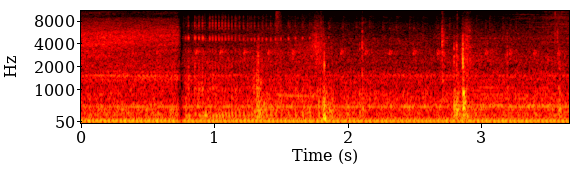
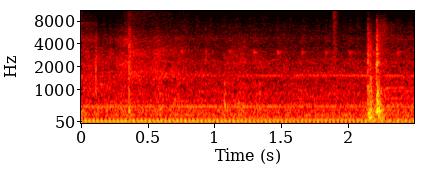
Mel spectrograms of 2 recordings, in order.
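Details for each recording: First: 2008 BMW 335i (E90), 158,000 miles, original window seals: after the rubber seal is wiped with silicone lubricant, the window motor hums smoothly and evenly with no dragging or squeal. It was sticking before and now moves freely, normal operation. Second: 2008 BMW 335i (E90), 158,000 miles: a low steady window-motor drone with a brief strain and creak near the end as the glass top sticks on the rubber seal. This sticking broke the rear window regulator.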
